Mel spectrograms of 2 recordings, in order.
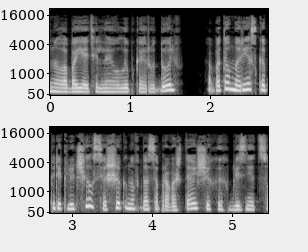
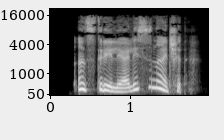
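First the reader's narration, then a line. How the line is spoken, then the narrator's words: Elderly woman laughing. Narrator (Russian): рассмеялась пожилая акушерка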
